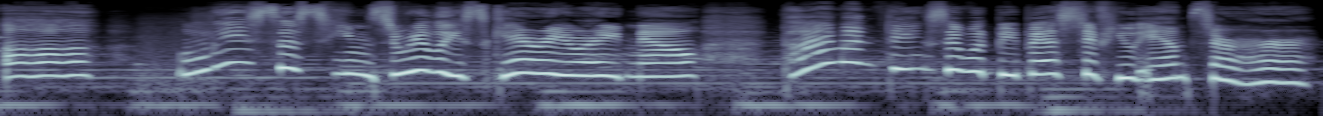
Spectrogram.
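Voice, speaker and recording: A woman voicing a tiny, excitable female companion creature who speaks of herself by name, in a game with loud music behind. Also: very high-pitched, measured pace, full character voice.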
